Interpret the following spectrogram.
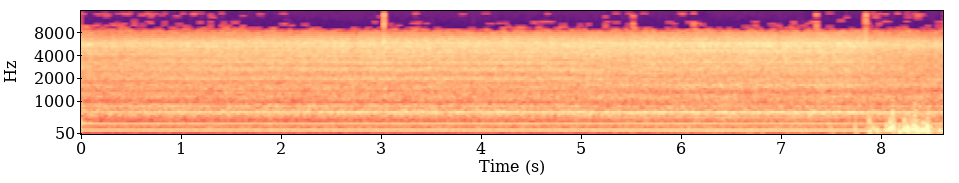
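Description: A steady machine hum with an even hiss of moving air, holding the same level throughout.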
